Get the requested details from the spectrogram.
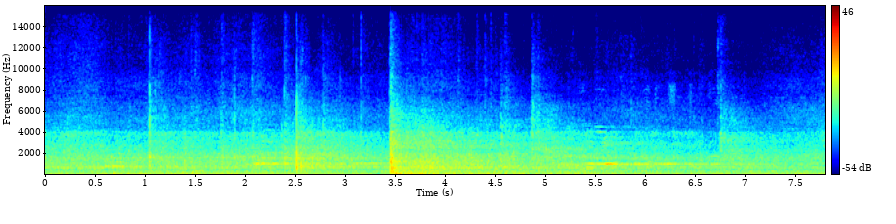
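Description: A hockey stick strikes the puck with a sharp crack.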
